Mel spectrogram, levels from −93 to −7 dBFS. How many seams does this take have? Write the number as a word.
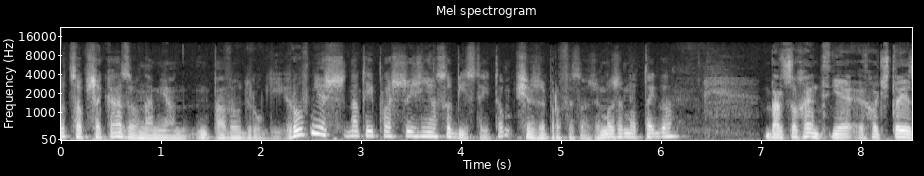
one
